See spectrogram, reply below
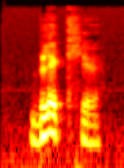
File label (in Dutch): "blikje", Dutch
